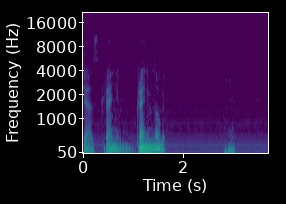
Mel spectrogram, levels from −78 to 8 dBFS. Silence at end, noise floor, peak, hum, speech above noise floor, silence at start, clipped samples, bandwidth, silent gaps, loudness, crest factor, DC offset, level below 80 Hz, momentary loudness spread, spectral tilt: 0.7 s; -59 dBFS; -18 dBFS; 50 Hz at -55 dBFS; 26 dB; 0 s; under 0.1%; 15.5 kHz; none; -36 LUFS; 20 dB; under 0.1%; -50 dBFS; 18 LU; -8 dB/octave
